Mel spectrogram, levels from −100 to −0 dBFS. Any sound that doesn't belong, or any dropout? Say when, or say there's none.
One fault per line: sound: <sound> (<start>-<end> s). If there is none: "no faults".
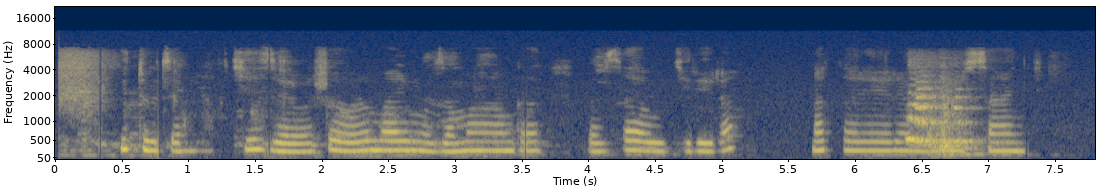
no faults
